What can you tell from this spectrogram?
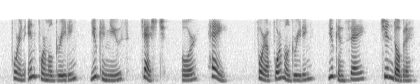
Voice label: hello, Polish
